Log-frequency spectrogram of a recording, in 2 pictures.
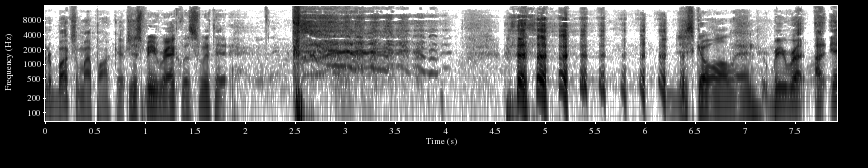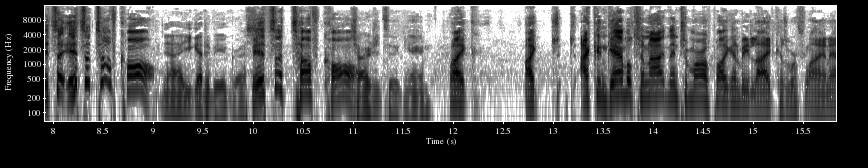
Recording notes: Live from Radio Row.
